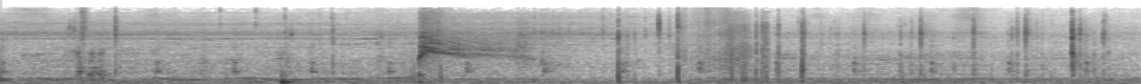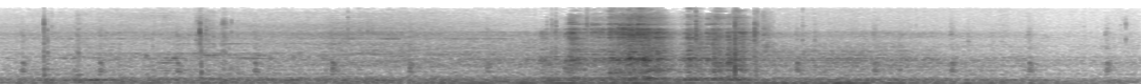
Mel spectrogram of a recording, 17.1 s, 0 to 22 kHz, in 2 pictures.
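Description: Small tool and handling noises in an opened Spektrum DX7S radio transmitter: scattered clicks, taps and scrapes of a small screwdriver and fingers on the plastic case and circuit board. A sharp knock comes about two seconds in, and a longer, louder noise comes about thirteen seconds in.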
